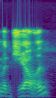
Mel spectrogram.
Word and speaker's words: Magellan: area of chile was ferdinand magellan which is the english pronunciation of his name you'll find it pronunciated slightly different in portugal as well as in chile he sailed the victoria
